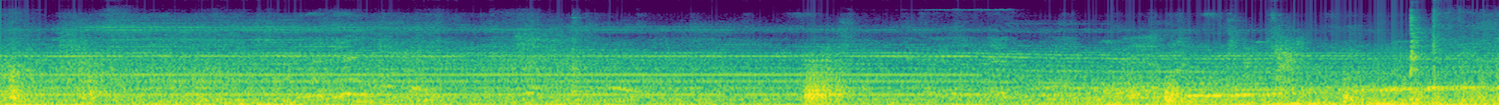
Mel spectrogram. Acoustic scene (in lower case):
bus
